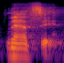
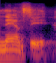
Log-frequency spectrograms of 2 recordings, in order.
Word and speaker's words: Gyantse: Okay, but it's spelled Gyantse, and you pronounce it almost like the lady's name Nancy. – Yeah, with a G-Y in front of it.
